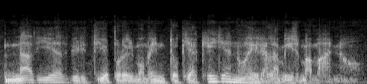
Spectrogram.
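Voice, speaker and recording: A man giving a dramatic, scripted radio narration of a horror story, with suspenseful pauses. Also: very deep voice, breathy edge. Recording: muffled radio drama recording. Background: prominent music.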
